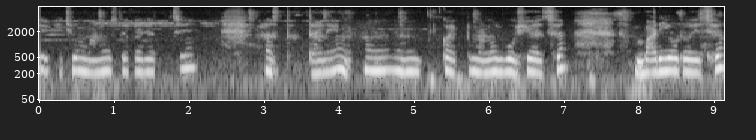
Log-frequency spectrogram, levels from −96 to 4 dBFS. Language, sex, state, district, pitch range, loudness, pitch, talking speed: Bengali, female, West Bengal, Purulia, 215-240 Hz, -16 LUFS, 225 Hz, 90 wpm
